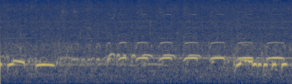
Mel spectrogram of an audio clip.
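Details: Local zebra dove (perkutut lokal) cooing, meant to spur doves that sing little: soft, rounded, slightly nasal coos in a steady rolling series, tones layered and overlapping.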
